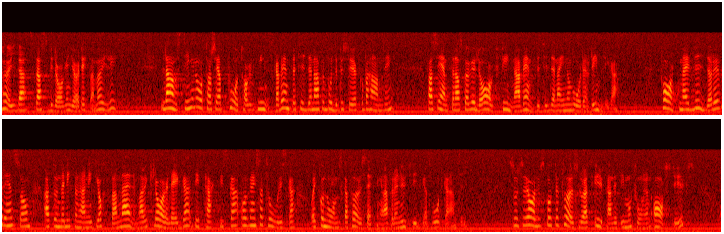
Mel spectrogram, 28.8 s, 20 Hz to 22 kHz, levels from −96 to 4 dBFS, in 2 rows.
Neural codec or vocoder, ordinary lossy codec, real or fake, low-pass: none; none; real; 7.2 kHz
